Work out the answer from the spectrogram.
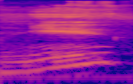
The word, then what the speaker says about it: knew: Few people knew. Now that's the new as in I know something, so it's got that silent K on the front.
